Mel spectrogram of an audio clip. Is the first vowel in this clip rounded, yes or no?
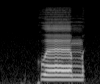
no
